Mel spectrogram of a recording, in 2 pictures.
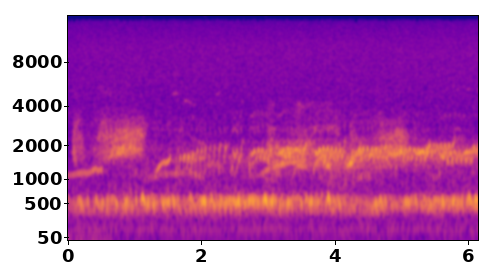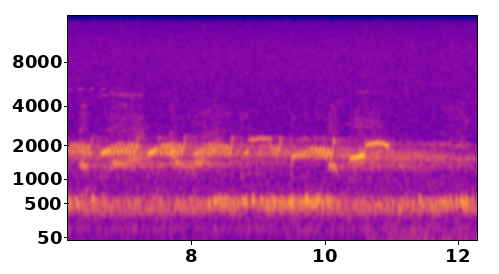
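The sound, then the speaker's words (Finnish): A Eurasian curlew's song of rising whistles that break into a long bubbling, trilling series, heard over the continuous low cooing drone of a lekking black grouse flock, at which the directional microphones were aimed. No voices. “Tämänkin kuovin ääni syntyi aivan vahingossa, kun suuntamikrofonit olivat kohti puputtavaa teeriparvea.”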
